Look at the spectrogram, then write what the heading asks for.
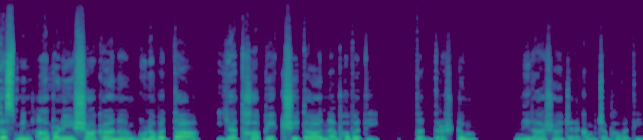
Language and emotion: Sanskrit, sad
